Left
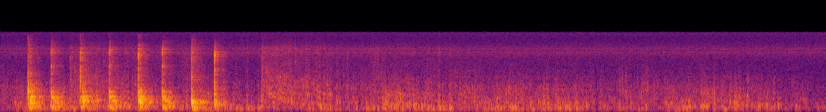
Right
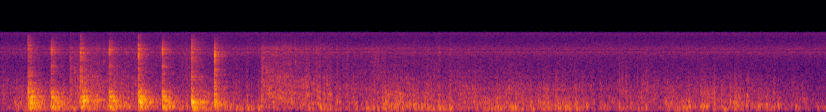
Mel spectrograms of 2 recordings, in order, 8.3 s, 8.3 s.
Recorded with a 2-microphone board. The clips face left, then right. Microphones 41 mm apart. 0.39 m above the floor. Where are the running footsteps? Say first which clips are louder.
Left 2 dB; 45° left (ahead or behind), 3 m; by 2.3 s 20° left (ahead or behind), 2 m.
